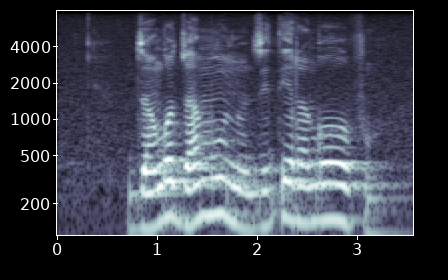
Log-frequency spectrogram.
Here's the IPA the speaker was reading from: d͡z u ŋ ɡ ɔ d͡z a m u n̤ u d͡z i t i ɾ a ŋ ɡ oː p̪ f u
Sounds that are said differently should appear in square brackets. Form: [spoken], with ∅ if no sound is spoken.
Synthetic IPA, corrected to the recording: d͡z [ɔ] ŋ ɡ ɔ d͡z a m u n̤ u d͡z i t i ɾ a ŋ ɡ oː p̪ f u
